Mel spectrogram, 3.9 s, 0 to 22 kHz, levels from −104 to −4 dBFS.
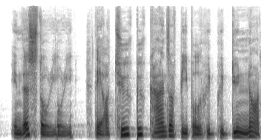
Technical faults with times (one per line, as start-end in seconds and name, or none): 2.07-2.27 overlapping chunks
3.27-3.47 overlapping chunks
